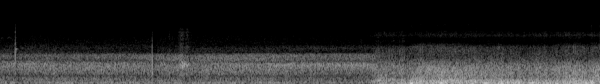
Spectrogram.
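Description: A steady outdoor hiss with a few faint clicks. About four seconds in it gives way to a louder, low rumble of wheels rolling on asphalt, with wind on the microphone.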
